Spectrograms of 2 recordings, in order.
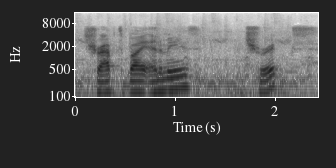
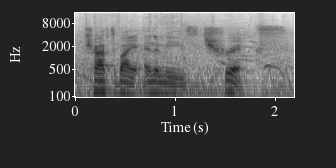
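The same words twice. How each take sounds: First: It breaks after enemies, then tricks stands alone. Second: It runs as one phrase, stressing tricks. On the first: The speaker calls it wrong. "Oh no" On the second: The speaker calls it right. "You gotta put emphasis on the tricks"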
